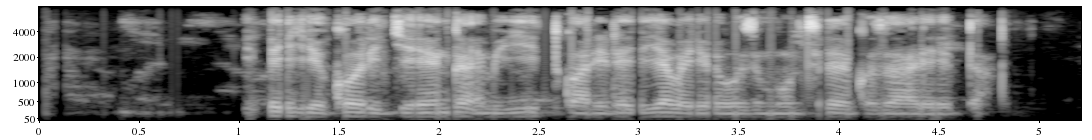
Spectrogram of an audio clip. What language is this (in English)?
Kinyarwanda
